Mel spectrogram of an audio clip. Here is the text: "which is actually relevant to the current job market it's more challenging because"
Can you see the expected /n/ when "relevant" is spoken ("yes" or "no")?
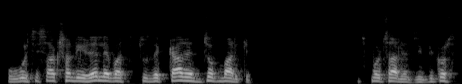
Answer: no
